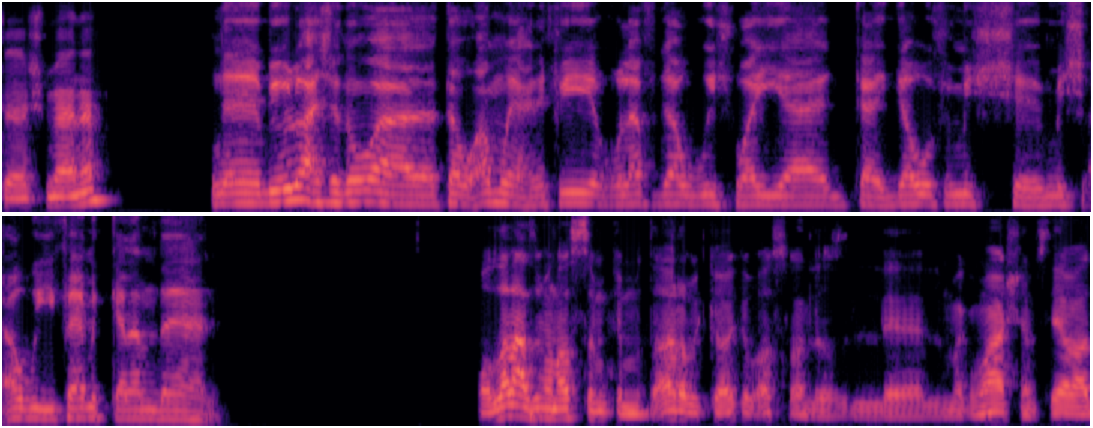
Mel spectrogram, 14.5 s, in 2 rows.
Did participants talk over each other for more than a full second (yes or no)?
no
